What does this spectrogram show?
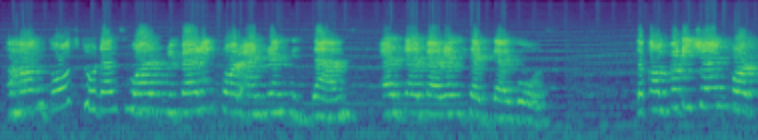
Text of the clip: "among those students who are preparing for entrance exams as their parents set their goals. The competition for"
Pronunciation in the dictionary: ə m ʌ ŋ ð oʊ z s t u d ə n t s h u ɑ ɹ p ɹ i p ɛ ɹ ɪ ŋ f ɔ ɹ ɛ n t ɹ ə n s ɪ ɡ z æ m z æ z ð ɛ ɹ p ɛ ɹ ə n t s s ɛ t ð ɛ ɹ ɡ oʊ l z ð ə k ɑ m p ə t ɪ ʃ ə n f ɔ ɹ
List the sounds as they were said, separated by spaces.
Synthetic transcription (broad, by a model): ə m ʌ ŋ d oʊ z s t u d ə n t s h u ɑ ɹ p ɹ i p ɛ ɹ ɪ ŋ f ɔ ɹ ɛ n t ɹ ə n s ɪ ɡ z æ m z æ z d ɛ ɹ p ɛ ɹ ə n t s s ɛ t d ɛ ɹ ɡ oʊ z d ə k ɑ m p ə t ɪ ʃ ə n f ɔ ɹ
